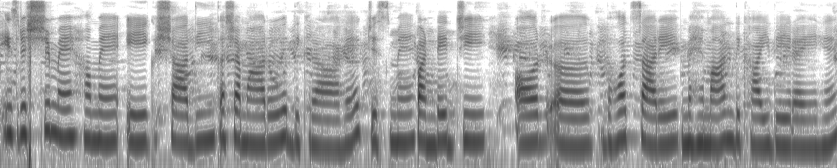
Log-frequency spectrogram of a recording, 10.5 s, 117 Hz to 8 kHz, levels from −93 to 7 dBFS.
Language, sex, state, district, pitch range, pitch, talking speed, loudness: Hindi, female, Jharkhand, Jamtara, 210-240 Hz, 225 Hz, 125 wpm, -25 LUFS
